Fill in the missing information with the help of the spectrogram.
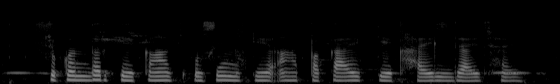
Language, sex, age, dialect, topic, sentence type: Maithili, female, 18-24, Eastern / Thethi, agriculture, statement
